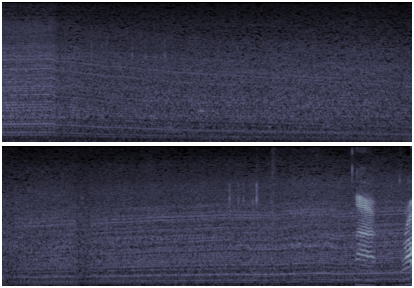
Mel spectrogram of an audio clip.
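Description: Stock car engines whine at high revs on the New Hampshire oval in a racing video game, a sustained drone with shifting pitch as cars close and overtake, with a voice talking over it.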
